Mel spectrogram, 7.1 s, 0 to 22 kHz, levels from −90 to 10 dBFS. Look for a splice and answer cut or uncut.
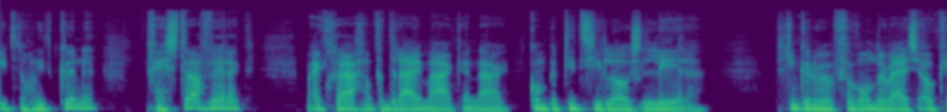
cut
